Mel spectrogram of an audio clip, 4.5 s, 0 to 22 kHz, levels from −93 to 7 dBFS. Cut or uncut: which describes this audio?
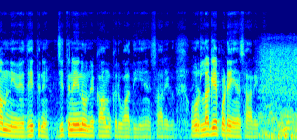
uncut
